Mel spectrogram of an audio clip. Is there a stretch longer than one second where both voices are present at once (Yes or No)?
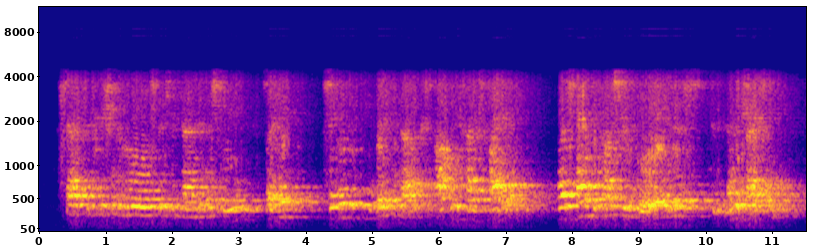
No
